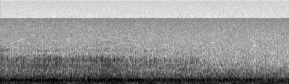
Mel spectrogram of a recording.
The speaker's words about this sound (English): There's a car coming up the hill. So, it won't stop.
